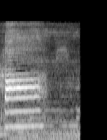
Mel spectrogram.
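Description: A short, high cat meow over background music. The sound cuts off abruptly to silence about a second and a half in.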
